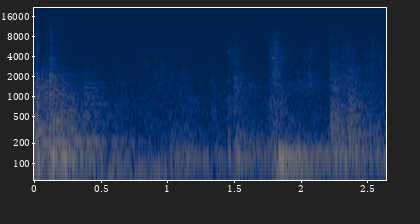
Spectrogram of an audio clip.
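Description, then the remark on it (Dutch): A door is opened for an arriving visitor, with a few soft clunks and rattles of the handle and frame spread over a couple of seconds, fairly quiet with no one speaking. “Hé, hey, daar komt bezoek. Ja, je moet de deur even open doen.”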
